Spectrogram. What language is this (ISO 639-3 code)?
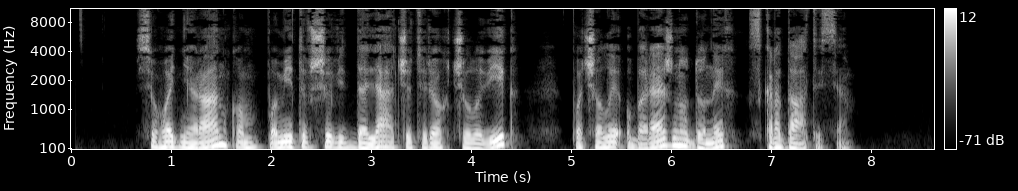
ukr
